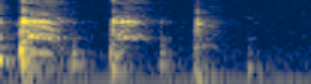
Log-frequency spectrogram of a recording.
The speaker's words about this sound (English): A cough, apparently.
